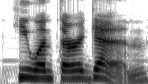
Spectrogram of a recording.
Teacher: in casual speech, you might just hear the statement with a rising tone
